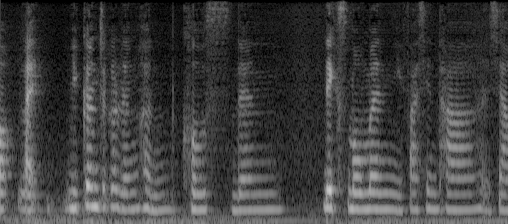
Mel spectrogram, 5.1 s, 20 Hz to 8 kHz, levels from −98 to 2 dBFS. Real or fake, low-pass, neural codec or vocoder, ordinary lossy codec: fake; none; codec, 16 kHz, 0.4 kbps, LongCat-Audio-Codec; none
